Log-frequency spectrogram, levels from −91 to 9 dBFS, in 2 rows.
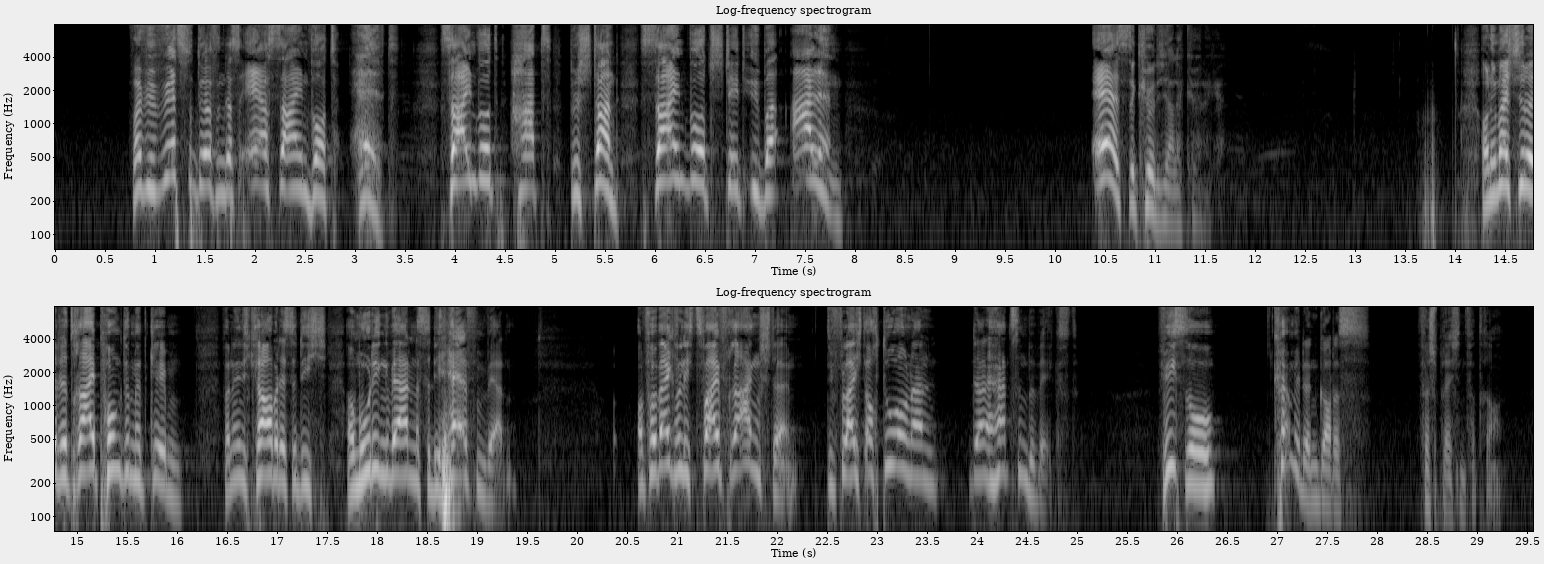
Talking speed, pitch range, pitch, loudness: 135 wpm, 200-270 Hz, 240 Hz, -24 LUFS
